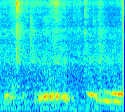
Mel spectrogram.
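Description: A black Mundi pigeon gives a short, close coo in two throaty pulses.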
